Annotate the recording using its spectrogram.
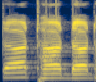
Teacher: ट ठ ड ढ हम लोग जो पढ़ते हैं मूर्धा से होता है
